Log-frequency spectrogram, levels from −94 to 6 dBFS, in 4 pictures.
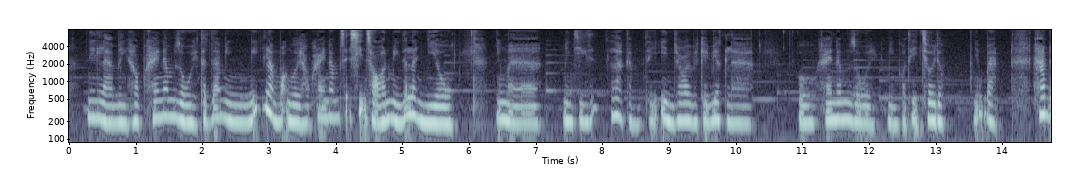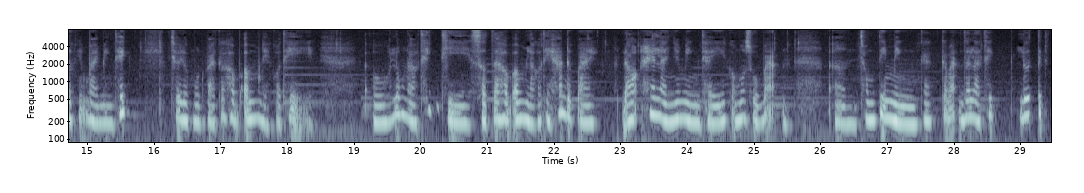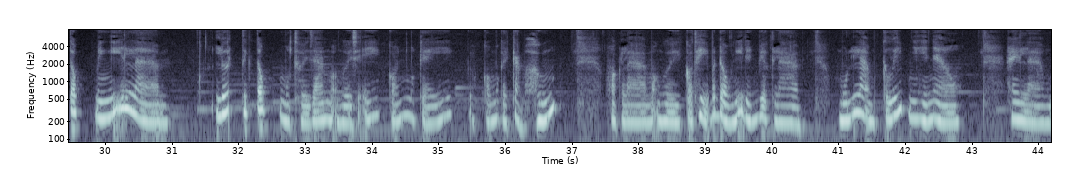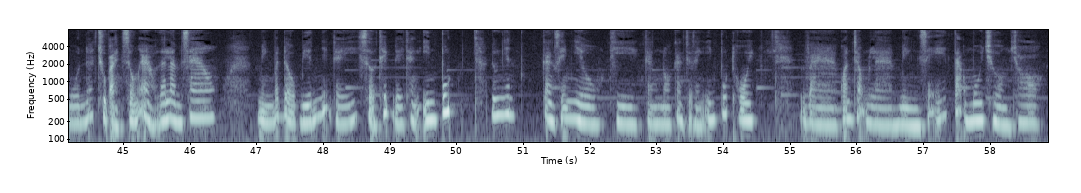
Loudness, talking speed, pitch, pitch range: -20 LUFS, 190 wpm, 205 Hz, 190-230 Hz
